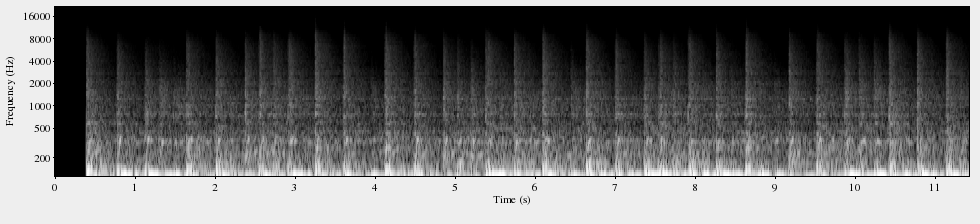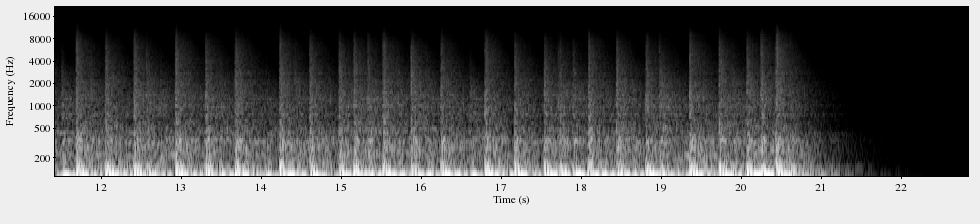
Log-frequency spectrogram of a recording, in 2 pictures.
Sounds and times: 0.4s mid tom played with generic sticking 21.3s

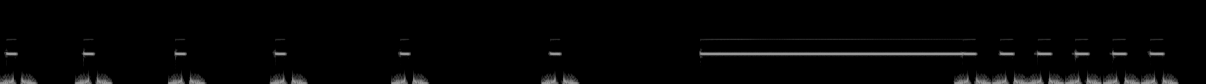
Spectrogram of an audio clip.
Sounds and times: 0.0s Synthesized heartbeat 2.1s
0.0s heart monitor 2.1s
2.7s Synthesized heartbeat 3.1s
2.7s heart monitor 3.1s
3.9s heart monitor 4.3s
4.0s Synthesized heartbeat 4.3s
5.4s Synthesized heartbeat 5.8s
5.4s heart monitor 5.8s
9.6s heart monitor 11.8s
9.6s Synthesized heartbeat 11.8s

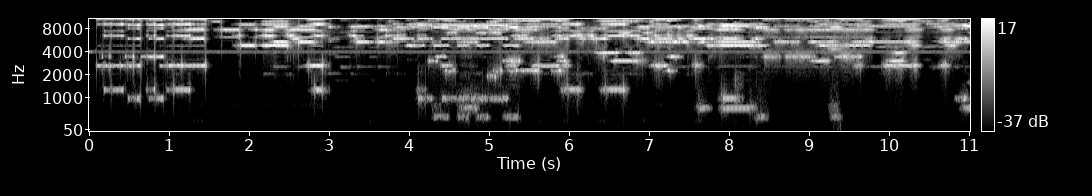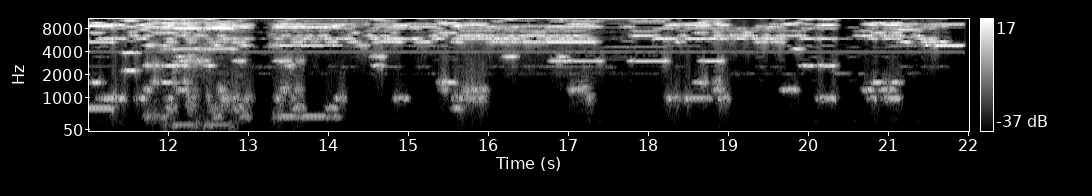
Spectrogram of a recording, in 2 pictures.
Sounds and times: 11.7s glitch 14.2s

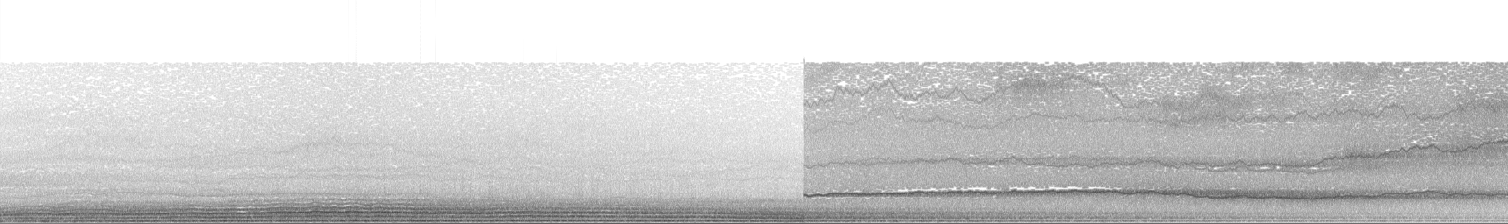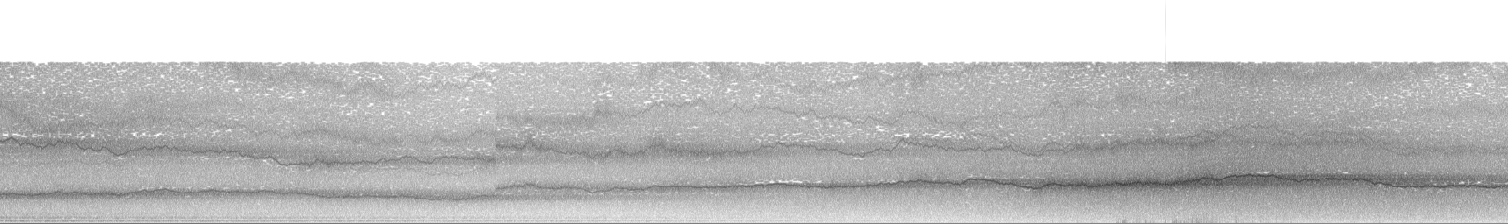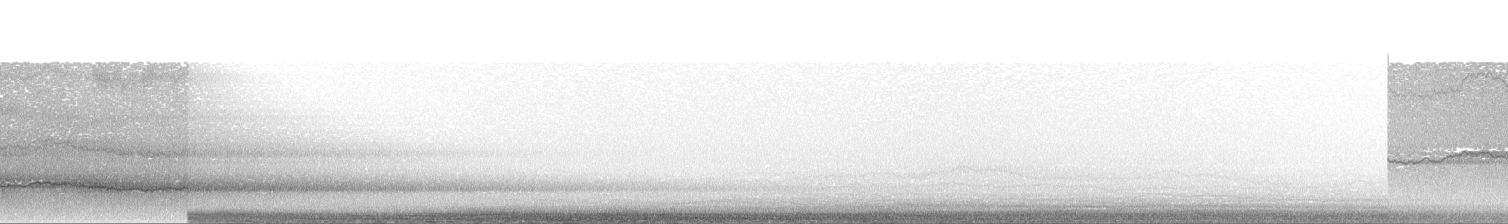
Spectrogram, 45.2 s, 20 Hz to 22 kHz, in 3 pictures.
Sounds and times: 0.0s ambient space drone 45.2s

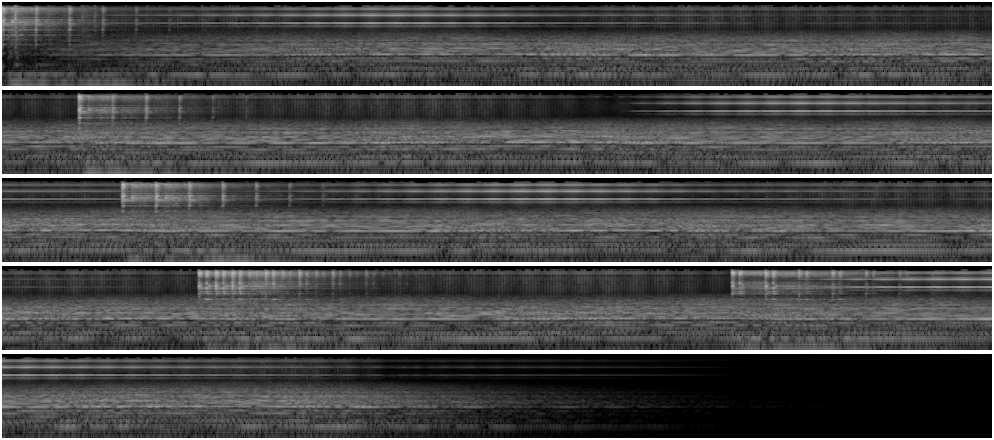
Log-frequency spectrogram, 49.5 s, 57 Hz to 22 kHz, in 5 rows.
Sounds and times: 0.0s Drone 46.4s

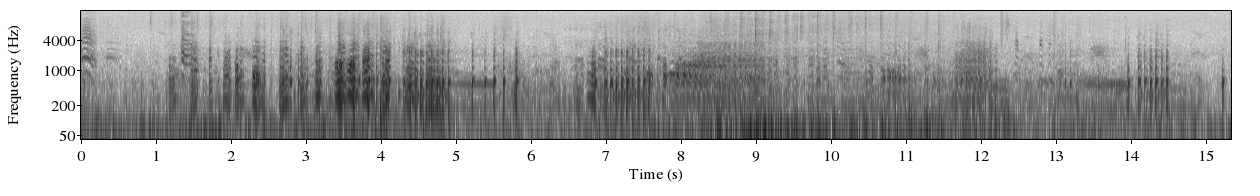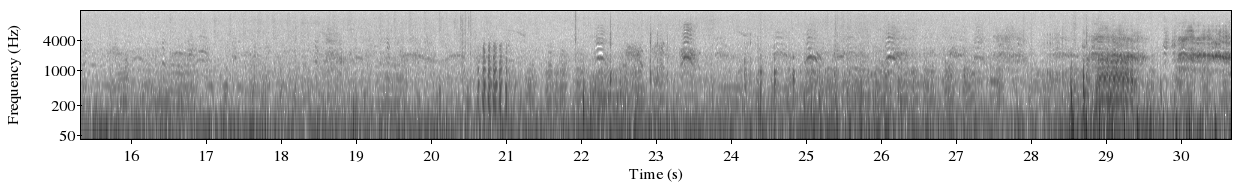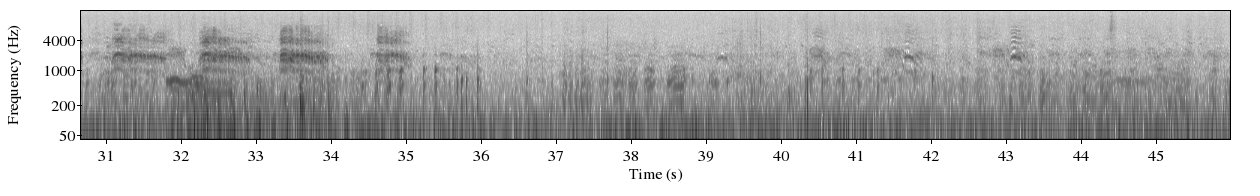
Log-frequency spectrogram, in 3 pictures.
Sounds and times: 0.0s loud wings 15.1s
0.0s cormorants inside nest 45.9s
16.7s loud wings 36.0s

